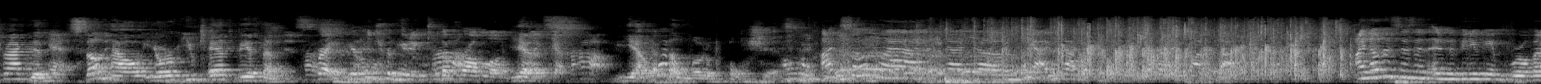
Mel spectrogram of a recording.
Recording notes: The F-Word panel at PAX Prime 2014.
